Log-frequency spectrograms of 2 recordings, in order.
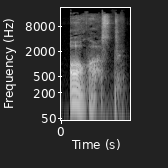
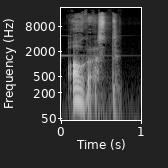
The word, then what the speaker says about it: August: Entonces, tengan esos trucos en la mente para acordarse que la A y la U suena como una O abierta. Y agosto se pronuncia August. O, August. August.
